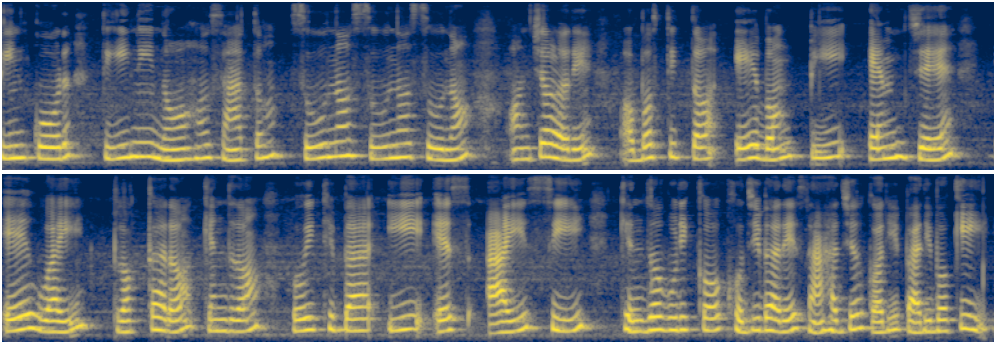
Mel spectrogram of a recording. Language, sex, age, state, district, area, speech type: Odia, female, 18-30, Odisha, Kandhamal, rural, read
